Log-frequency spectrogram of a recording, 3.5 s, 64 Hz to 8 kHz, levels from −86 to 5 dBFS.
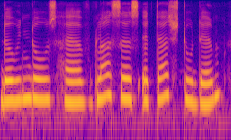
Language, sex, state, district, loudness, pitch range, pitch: English, female, Assam, Kamrup Metropolitan, -15 LUFS, 245-270 Hz, 260 Hz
